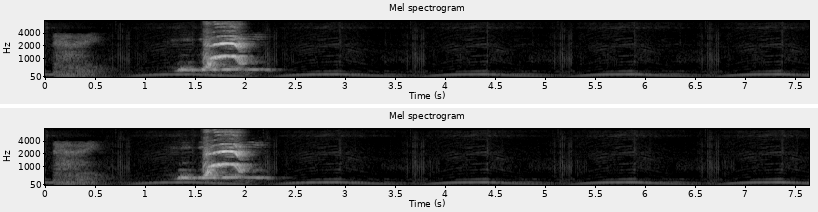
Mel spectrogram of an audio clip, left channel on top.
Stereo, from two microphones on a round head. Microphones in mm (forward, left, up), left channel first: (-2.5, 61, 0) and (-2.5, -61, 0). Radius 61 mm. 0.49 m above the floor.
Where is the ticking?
I don't hear ticking.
